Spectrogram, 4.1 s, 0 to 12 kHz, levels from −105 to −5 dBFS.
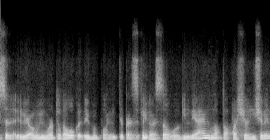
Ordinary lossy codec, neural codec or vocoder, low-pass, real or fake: Opus, 24 kbps; codec, 16 kHz, 0.5 kbps, FreqCodec, larger model; 7.2 kHz; fake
